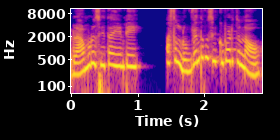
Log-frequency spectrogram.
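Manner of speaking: high, fast, puzzled outburst; confused and raising his voice; baffled. A narrator's reading. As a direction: rattle it off high in disbelief. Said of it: "అయోమయంగా అడిగాడు".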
